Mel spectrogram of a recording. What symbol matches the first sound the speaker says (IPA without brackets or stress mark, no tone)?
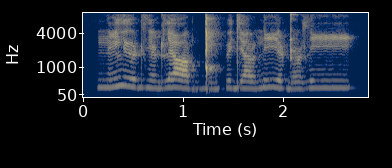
n̪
